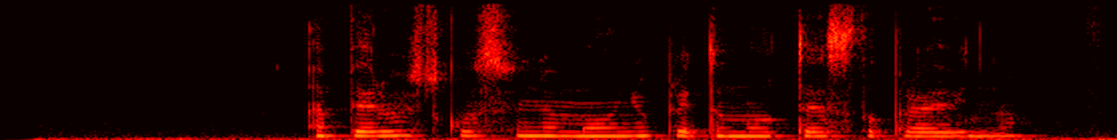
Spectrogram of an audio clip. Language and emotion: Russian, neutral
